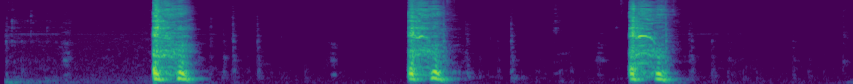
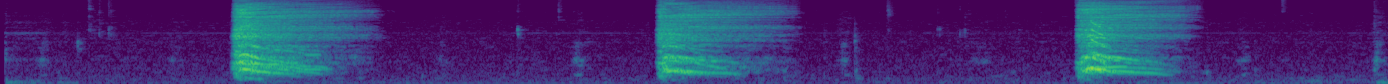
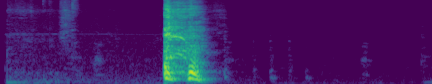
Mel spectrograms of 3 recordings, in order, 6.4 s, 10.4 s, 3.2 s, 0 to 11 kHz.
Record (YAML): three_cough_length: 6.4 s
three_cough_amplitude: 32768
three_cough_signal_mean_std_ratio: 0.25
exhalation_length: 10.4 s
exhalation_amplitude: 19328
exhalation_signal_mean_std_ratio: 0.31
cough_length: 3.2 s
cough_amplitude: 32768
cough_signal_mean_std_ratio: 0.2
survey_phase: beta (2021-08-13 to 2022-03-07)
age: 45-64
gender: Male
wearing_mask: 'No'
symptom_none: true
smoker_status: Never smoked
respiratory_condition_asthma: false
respiratory_condition_other: false
recruitment_source: REACT
submission_delay: 13 days
covid_test_result: Negative
covid_test_method: RT-qPCR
